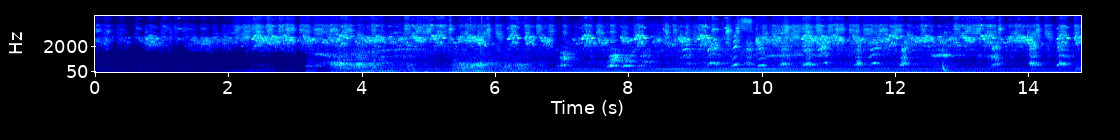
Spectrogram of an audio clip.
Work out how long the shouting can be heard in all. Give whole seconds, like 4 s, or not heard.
3 s.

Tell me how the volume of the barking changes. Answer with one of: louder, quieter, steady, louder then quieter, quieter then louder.
steady.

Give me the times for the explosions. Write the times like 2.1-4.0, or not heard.
not heard.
